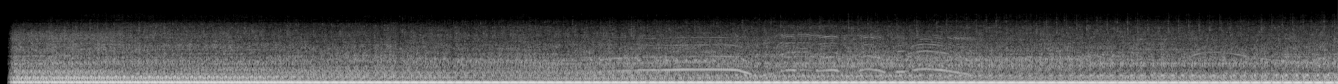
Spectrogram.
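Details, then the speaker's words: 1968 Dodge Charger with Hellcat engine swap, first start, no air filter, O2 and other sensors unplugged, no cooling: deep steady drone at raised fast idle; owner suspects missing air filter and unplugged sensors. "i felt like it was island super high boys it could be because i don't have an air filter on here it's probably detecting that"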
